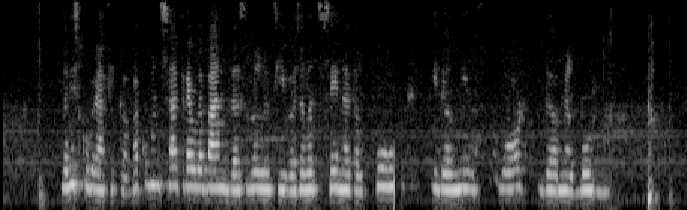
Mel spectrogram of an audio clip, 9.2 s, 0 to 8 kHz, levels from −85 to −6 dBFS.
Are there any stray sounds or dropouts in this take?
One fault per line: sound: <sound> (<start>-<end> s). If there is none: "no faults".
sound: dropout (5.2-5.4 s)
